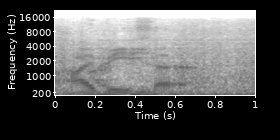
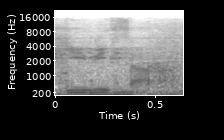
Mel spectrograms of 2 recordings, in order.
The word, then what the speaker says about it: Ibiza: Yeah, it's Ibiza. Oh. Or if you want to sound Spanish, Ibiza.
